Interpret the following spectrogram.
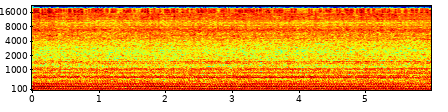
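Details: Older 5 hp Briggs & Stratton single on an abandoned chipper, revived with Deep Creep on the valves. Running at fast idle with the air cleaner refitted after a restart on a little choke: even, about four firings a second, no misses. Normal running.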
